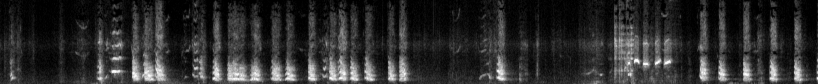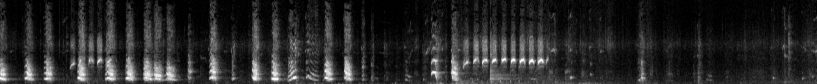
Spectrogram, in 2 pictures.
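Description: Puppies barking in long runs of short, fairly high-pitched yaps, about three to four a second, broken by short pauses, with a drawn-out whine near the end.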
